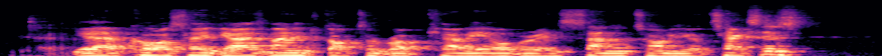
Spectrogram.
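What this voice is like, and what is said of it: Manchester English accent. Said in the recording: “As you can tell by my accent, I'm from East Texas. No, I'm joking. Manchester, England.”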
